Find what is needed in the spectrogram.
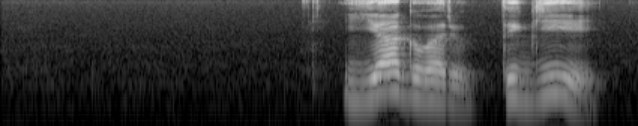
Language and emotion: Russian, neutral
